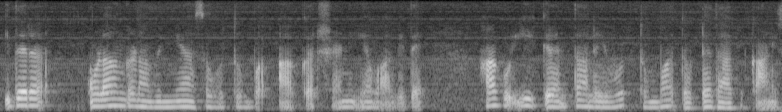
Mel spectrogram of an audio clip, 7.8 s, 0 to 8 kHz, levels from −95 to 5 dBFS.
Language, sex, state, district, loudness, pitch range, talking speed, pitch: Kannada, female, Karnataka, Belgaum, -21 LUFS, 145-165 Hz, 85 wpm, 150 Hz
